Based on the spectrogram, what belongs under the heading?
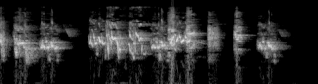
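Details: Budgerigar chattering in quick succession, grating warbled notes in bursts of about half a second, ending with two short chirps and a final scratchy phrase.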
